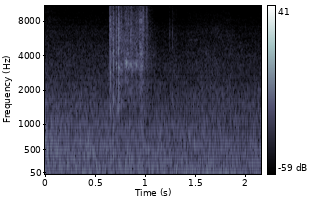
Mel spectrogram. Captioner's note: shutter clicks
